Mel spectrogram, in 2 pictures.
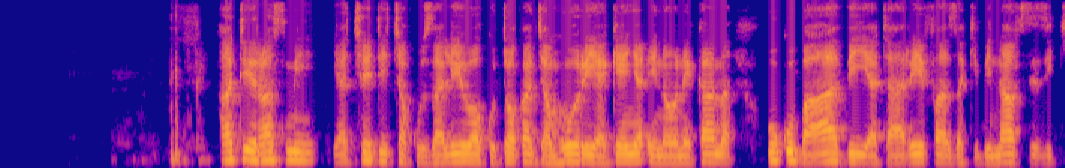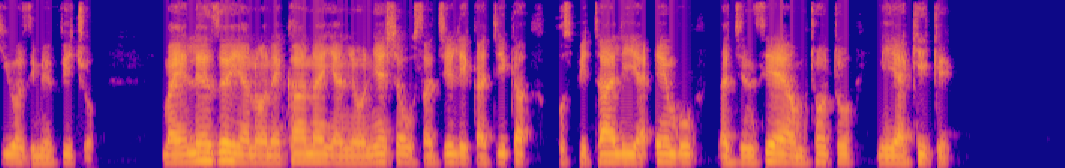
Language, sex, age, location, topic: Swahili, male, 25-35, Mombasa, government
